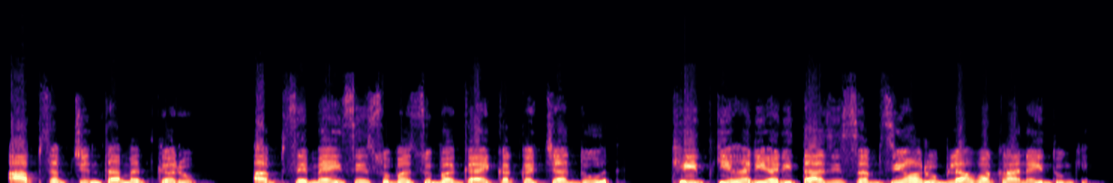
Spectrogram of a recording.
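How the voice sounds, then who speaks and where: A man's voice: high-pitched, moderate pace, no room sound, close to an everyday voice. A man voicing a teasing, sensible village girl, the bossy elder sister in a cartoon story. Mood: firm. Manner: taunting, bossy.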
